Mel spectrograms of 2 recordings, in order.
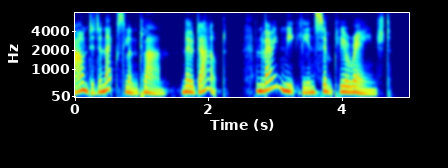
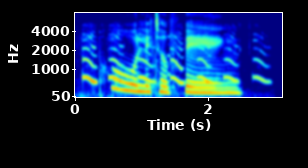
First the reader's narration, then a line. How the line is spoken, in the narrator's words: said Alice in a coaxing tone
